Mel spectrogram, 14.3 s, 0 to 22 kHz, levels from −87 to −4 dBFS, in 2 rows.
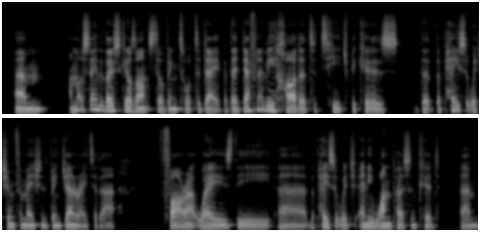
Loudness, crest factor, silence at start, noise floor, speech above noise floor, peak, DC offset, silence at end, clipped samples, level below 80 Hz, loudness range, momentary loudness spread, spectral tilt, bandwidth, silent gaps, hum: -39 LUFS; 20 dB; 0.2 s; -69 dBFS; 30 dB; -20 dBFS; under 0.1%; 0 s; under 0.1%; -76 dBFS; 3 LU; 10 LU; -4 dB/octave; 16 kHz; none; none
